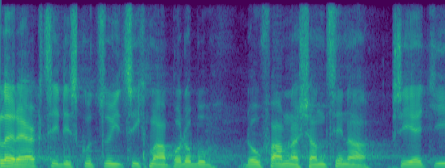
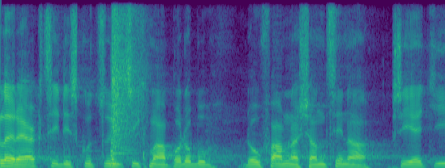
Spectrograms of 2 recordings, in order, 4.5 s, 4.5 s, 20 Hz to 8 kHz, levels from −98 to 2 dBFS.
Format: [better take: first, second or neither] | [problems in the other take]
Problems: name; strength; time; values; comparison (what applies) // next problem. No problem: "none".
first | background sound (Snare drum); 9 dB below the speech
